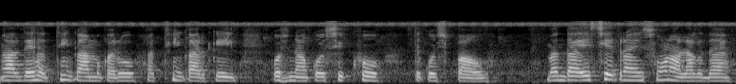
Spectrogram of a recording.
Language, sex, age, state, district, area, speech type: Punjabi, female, 60+, Punjab, Muktsar, urban, spontaneous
